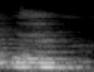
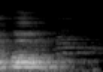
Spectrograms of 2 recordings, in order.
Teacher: जब हम उच्चैरुदात्त से उच्चारण करेंगे तो उ, नीचैरुदात्त से उच्चारण करेंगे तो उ, और जब स्वरित से करेंगे तो उ। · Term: उदात्त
